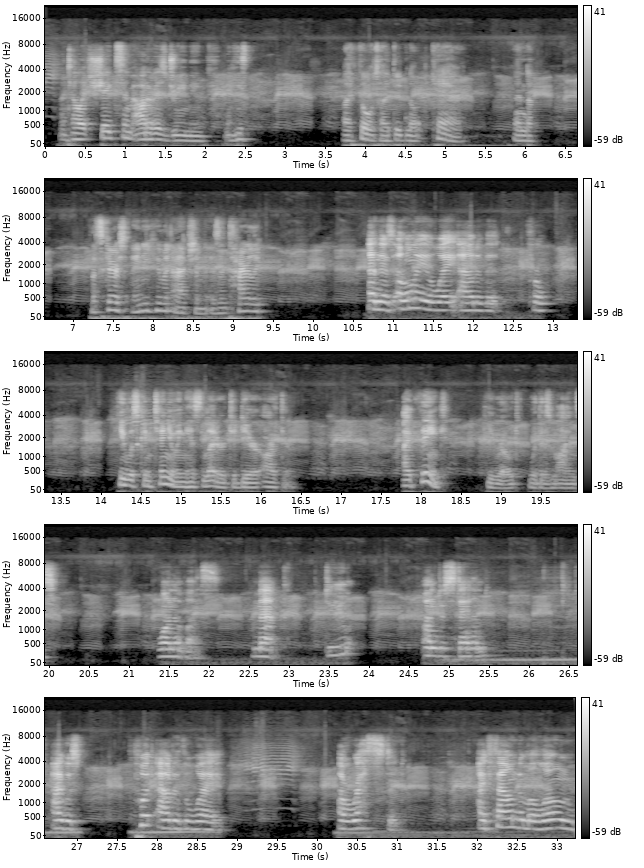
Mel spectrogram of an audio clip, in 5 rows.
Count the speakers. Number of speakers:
five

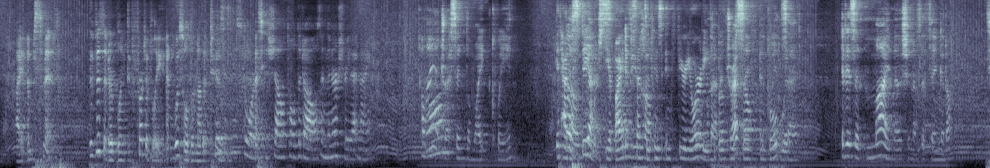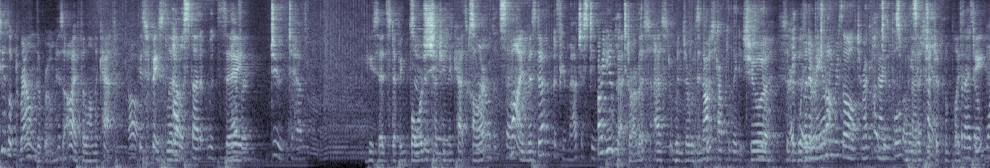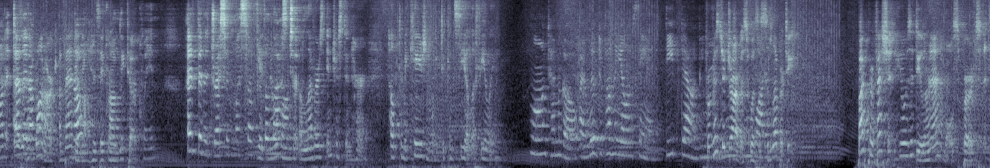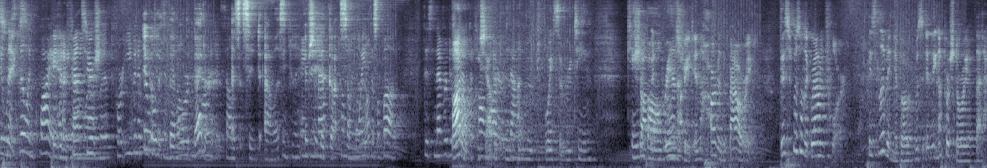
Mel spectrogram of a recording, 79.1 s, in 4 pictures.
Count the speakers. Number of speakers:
four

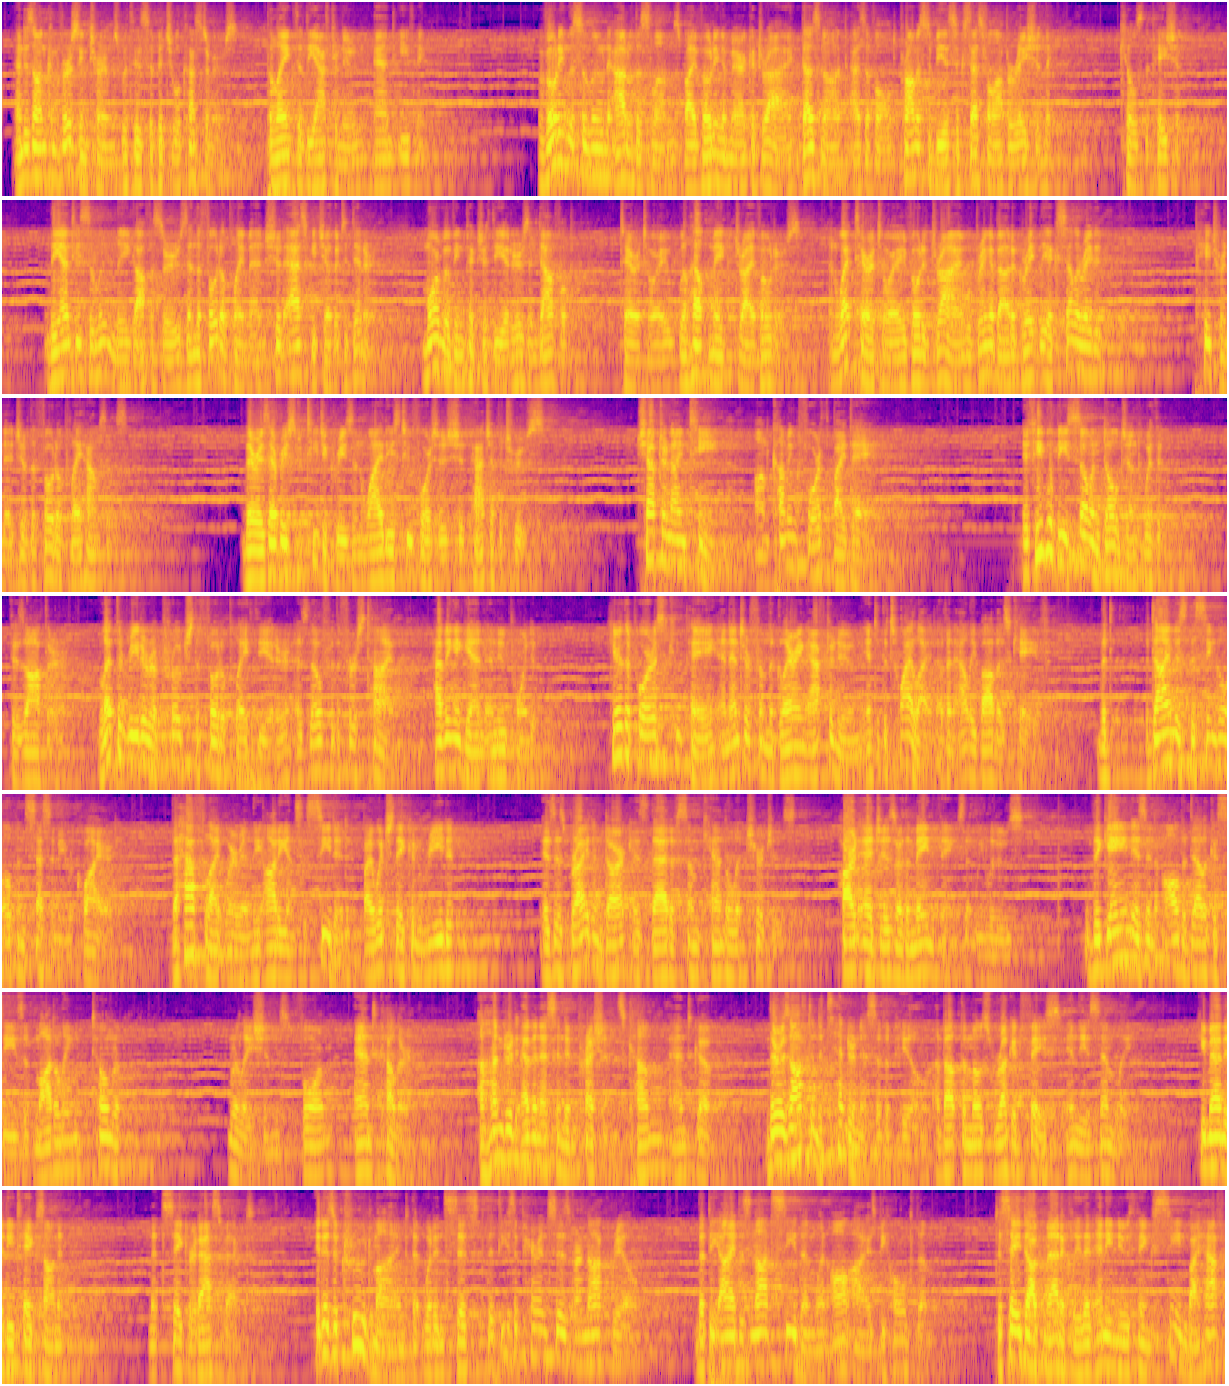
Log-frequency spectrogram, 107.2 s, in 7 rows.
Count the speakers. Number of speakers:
one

